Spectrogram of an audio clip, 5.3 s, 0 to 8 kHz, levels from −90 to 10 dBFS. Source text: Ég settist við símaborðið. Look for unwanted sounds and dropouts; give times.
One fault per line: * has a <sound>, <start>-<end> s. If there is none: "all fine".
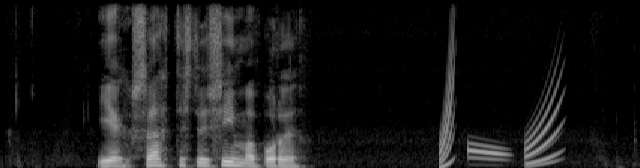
* has a chirp, 3.7-4.7 s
